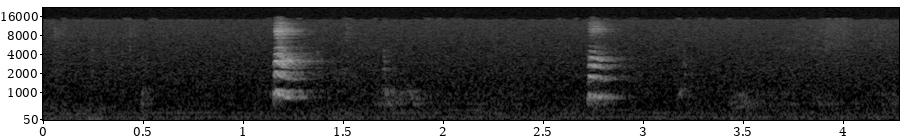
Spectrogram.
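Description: Near silence: room tone, with two faint, brief sounds, one about a second in and another about a second and a half later.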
